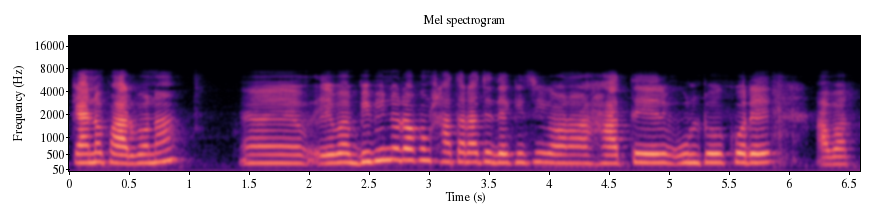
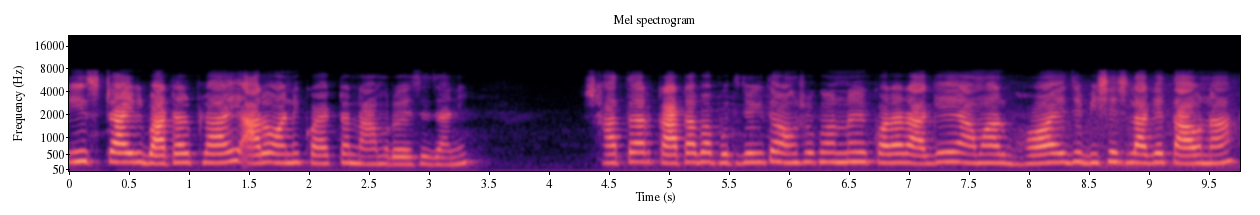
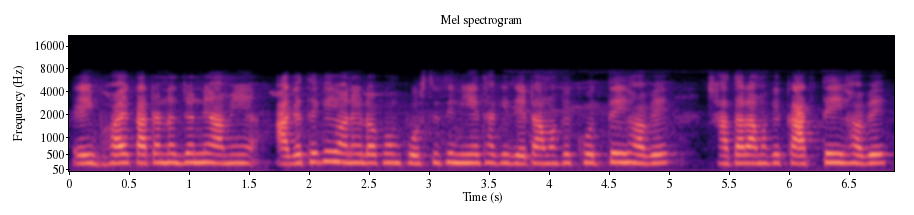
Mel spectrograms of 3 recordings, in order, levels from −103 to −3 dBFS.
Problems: constant background noise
